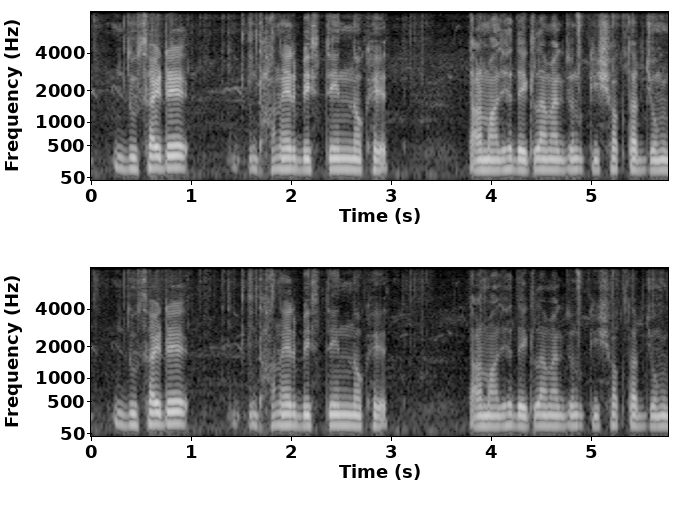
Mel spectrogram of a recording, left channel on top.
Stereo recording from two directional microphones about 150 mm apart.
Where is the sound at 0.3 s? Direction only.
25° right (ahead or behind).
